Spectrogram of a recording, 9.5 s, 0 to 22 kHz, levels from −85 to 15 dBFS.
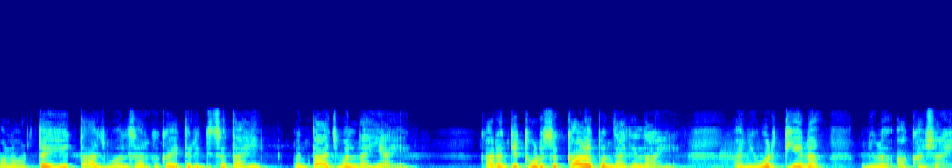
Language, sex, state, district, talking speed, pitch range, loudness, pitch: Marathi, male, Maharashtra, Pune, 170 wpm, 110-130 Hz, -22 LUFS, 120 Hz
